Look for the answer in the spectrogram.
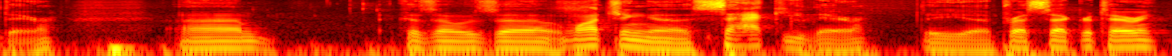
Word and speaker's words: Psaki: White House press secretary Jen Psaki, and plus she has a silent P in her last name.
